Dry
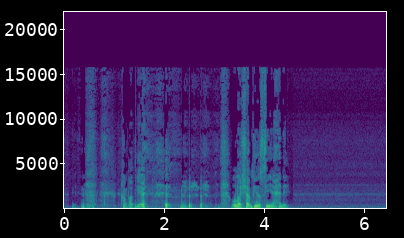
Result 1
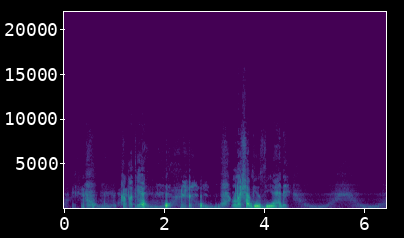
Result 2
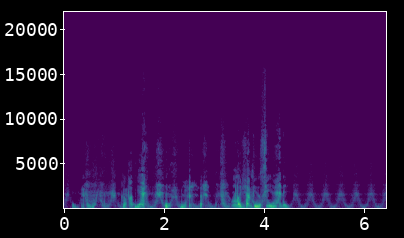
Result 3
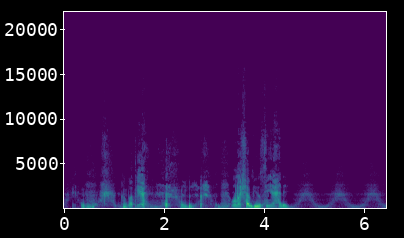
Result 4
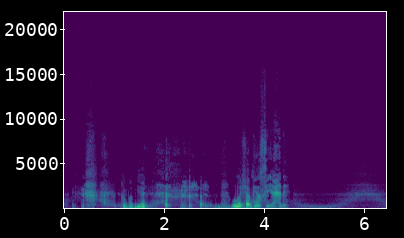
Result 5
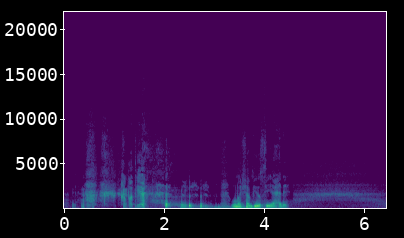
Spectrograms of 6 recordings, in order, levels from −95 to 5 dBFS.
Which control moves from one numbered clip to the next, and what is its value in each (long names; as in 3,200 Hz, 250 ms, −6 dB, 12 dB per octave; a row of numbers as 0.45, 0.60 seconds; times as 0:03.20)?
LFO wah, speed: 0.94, 3.3, 1.5, 0.54, 0.23 Hertz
